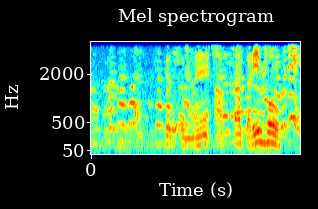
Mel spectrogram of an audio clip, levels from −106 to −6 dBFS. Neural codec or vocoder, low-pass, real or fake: none; 3.6 kHz; real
